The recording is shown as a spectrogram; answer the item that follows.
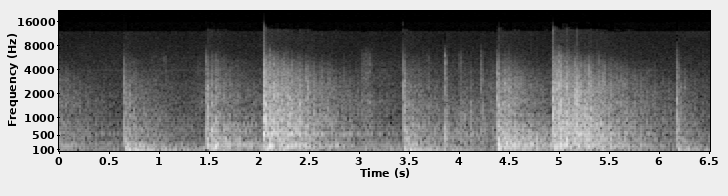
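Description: Squash ball repeatedly struck by a racket and hitting the front wall and floor in solo drill. About six sharp smacks, each ringing on in the court's echo.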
